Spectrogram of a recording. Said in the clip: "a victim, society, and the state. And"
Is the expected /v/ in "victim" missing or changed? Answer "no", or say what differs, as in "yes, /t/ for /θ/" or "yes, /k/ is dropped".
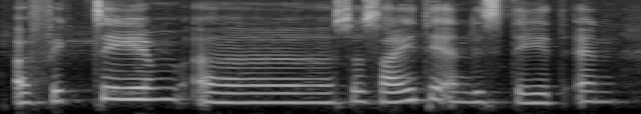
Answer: yes, /f/ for /v/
